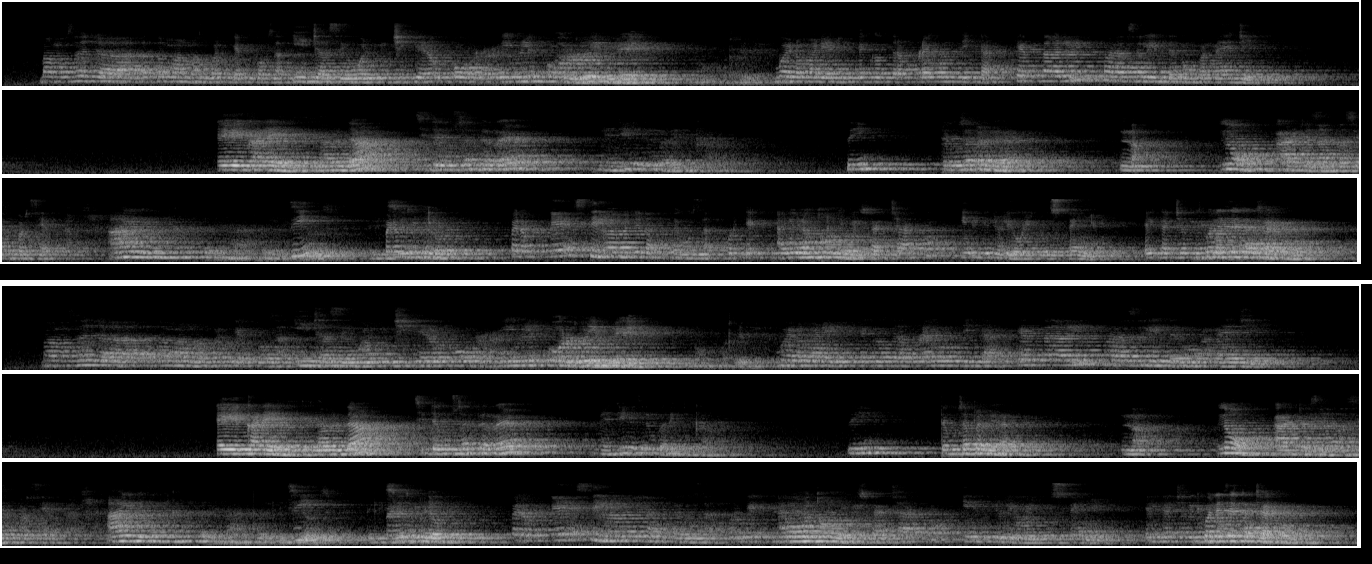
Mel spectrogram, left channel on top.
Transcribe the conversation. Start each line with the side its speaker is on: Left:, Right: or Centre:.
Left: Vamos allá a tomarnos cualquier cosa y ya se vuelve un chiquero horrible, horrible,
Right: Horrible.
Left: horrible.
Right: No, horrible.
Left: Bueno, María, yo tengo otra preguntita. ¿Qué tal para salir de rumba en Medellín?
Right: Eh, Karen, la verdad, si te gusta el perreo, Medellín es el lugar indicado.
Left: ¿Sí?
Right: ¿Te gusta perrear?
Left: No,
Right: No. Ah,
Left: vallenato
Right: entonces no.
Left: 100%.
Right: Ay, a mí también me encanta el vallenato, delicioso.
Left: Sí,
Right: Delicioso,
Left: pero ¿qué,
Right: pero
Left: qué- pero ¿qué estilo de vallenato te gusta? Porque hay
Right: no
Left: uno que
Right: todos.
Left: yo le digo el cachaco y el que yo le digo el costeño. El cachaco
Right: ¿Y ¿Cuál
Left: es como
Right: es el cachaco?
Left: mm,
